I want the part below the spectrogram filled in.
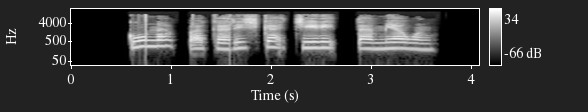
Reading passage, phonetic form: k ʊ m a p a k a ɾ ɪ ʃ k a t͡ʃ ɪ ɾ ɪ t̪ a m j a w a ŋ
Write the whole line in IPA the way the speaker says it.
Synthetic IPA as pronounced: k ʊ n a p a k a ɾ ɪ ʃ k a t͡ʃ ɪ ɾ ɪ t̪ a m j a w a ŋ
